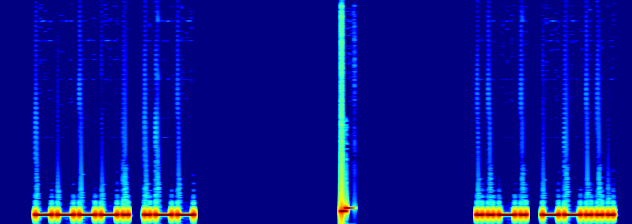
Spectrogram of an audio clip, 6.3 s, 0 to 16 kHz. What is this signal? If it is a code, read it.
Morse code, heard as a keyed tone, about 22 wpm, 700 Hz. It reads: 9W F7
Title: Single-Letter Single-Number 22wpm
